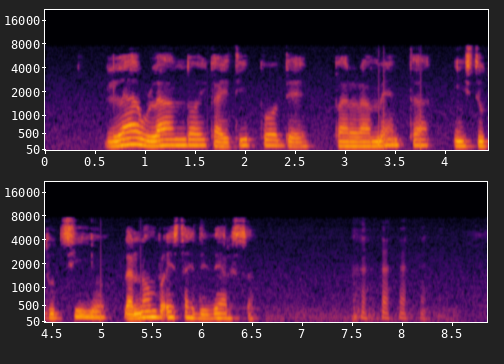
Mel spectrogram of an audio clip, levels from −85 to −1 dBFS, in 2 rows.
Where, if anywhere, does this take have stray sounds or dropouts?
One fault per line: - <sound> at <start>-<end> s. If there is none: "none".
- laugh at 7.5-8.4 s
